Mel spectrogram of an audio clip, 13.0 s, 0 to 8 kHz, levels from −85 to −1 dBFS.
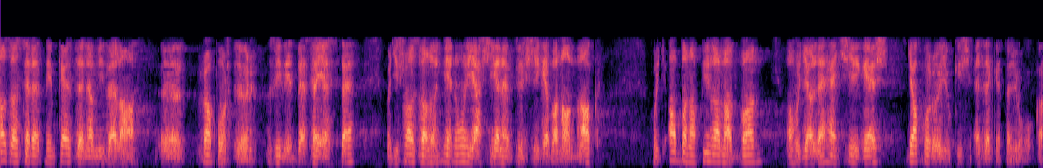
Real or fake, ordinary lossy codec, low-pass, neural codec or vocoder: fake; AAC, 16 kbps; 7.2 kHz; vocoder, 22.05 kHz, 80 mel bands, HiFi-GAN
